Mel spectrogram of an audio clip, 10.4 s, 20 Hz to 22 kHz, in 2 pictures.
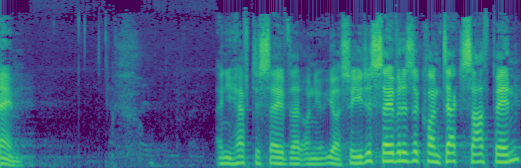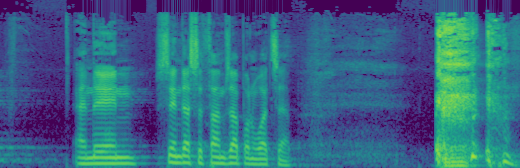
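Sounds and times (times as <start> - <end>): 
speech: 0.0 - 0.3, 2.2 - 5.4, 6.0 - 8.2
harsh raspy coughs: 9.6 - 10.3.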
